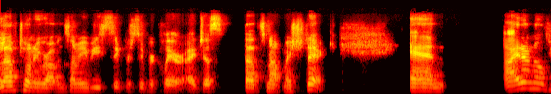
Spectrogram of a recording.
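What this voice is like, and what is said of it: Usual voice. Nothing is said of it.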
